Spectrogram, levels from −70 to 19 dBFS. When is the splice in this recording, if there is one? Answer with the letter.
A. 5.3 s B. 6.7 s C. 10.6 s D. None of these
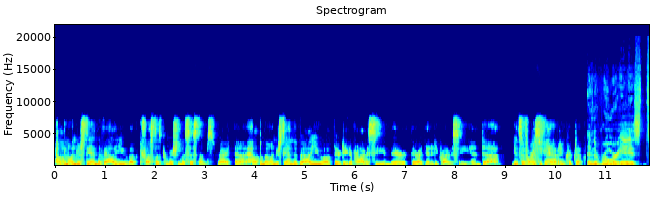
C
